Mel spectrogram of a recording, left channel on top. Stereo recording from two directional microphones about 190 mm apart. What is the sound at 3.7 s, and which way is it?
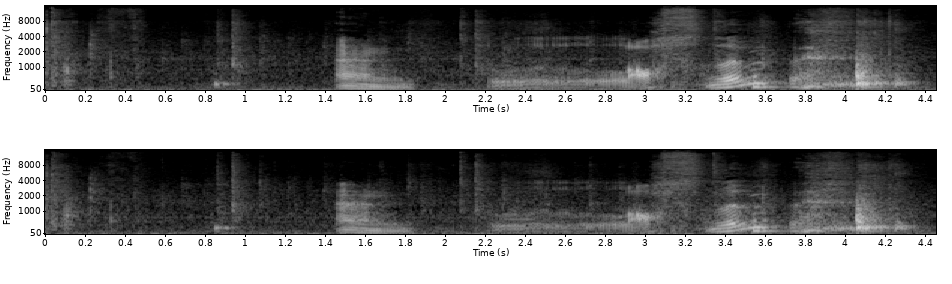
Speech, 25° left (ahead or behind).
